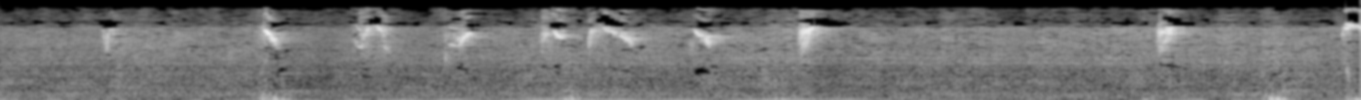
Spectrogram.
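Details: Kolibri ninja sunbird giving thin, high, downslurred chirps in a loose series, followed by a pause and a few final notes, over faint background hiss and soft knocks.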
